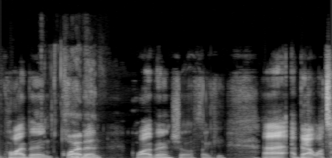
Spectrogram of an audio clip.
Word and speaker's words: Qyburn: Qyburn.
